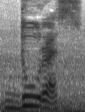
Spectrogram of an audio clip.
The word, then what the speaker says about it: Дуррес: В Дурес, правильно, Дурес. Наголос на перший склад.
